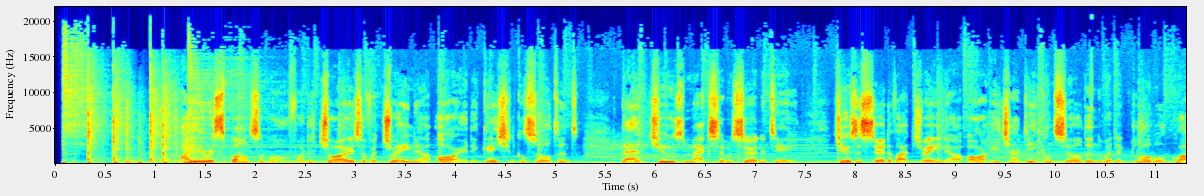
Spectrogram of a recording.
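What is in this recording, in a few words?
Radio Ad English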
